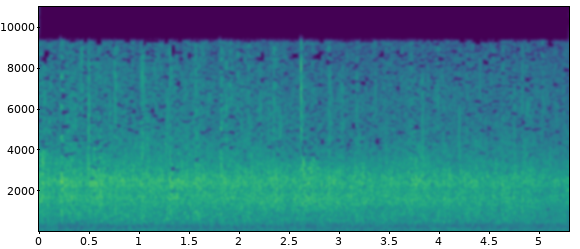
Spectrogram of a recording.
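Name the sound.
loud audience applause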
